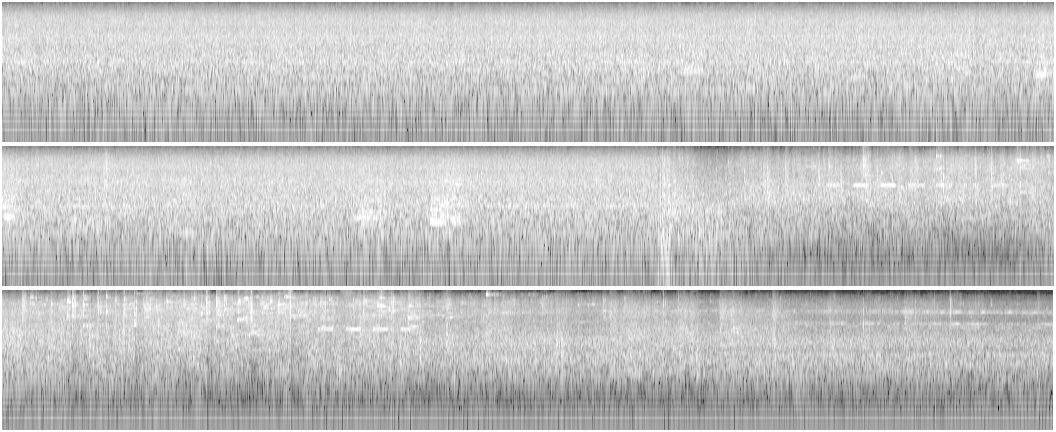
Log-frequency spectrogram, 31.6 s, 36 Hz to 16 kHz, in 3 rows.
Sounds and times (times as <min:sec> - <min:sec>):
Jet engine: 0:00.0 - 0:21.8
Speech: 0:08.8 - 0:12.6, 0:14.0 - 0:15.2.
